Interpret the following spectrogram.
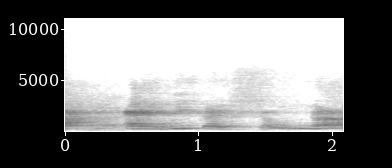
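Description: A man preaching through a handheld microphone in short, strained phrases with brief pauses between them.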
